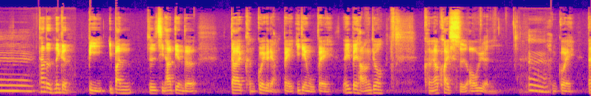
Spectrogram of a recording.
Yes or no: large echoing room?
no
